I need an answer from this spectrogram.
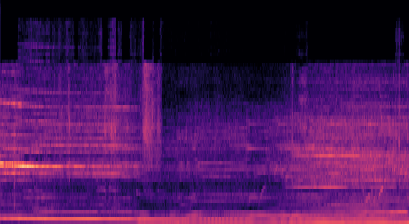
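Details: Howling Mackenzie Valley wolf of northwestern North America: a clear tone sinking slowly, with other voices entering and stepping up and down in pitch beneath it, a layered chorus.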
